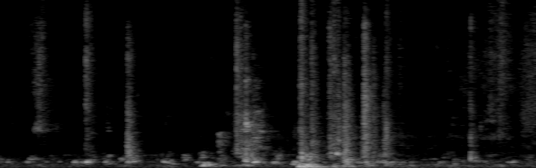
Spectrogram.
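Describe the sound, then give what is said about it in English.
A door is pushed shut with a solid thump partway through, surrounded by scattered clicks, shuffling and faint clinking of china from people doing dishes upstairs, with a low murmur underneath. “Hang on, I'm going to shut the door because there's some folks doing dishes upstairs and it's tinkling china.”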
